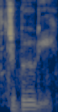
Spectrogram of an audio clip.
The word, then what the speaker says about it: Djibouti: Is that how you pronounce that? Djibouti. Yeah, it is. Djibouti under health hazards and threat of rocket attacks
